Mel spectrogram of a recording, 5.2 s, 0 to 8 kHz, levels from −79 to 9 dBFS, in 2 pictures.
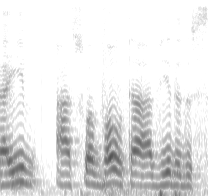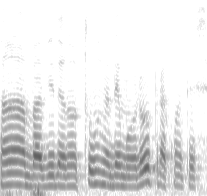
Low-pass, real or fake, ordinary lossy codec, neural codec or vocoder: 7.2 kHz; real; none; none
